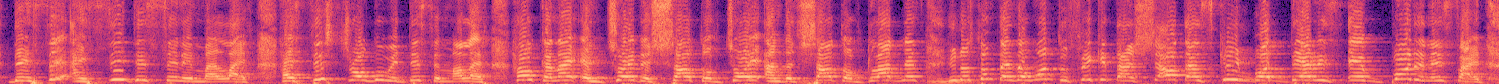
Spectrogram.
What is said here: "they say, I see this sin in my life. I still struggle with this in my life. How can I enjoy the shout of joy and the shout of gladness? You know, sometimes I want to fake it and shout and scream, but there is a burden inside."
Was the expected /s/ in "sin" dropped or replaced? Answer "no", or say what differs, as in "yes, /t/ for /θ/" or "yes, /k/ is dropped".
yes, /θ/ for /s/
